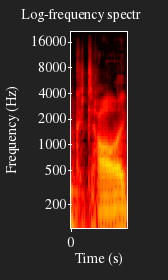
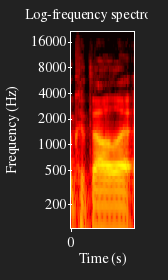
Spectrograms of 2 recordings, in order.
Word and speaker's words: Cathala: very very influenced by Cyades, the old Bruno Catala game. Um, and I want to say Bruno Feduti uh also worked on that was like I know right. I have terrible pronunciation. Clades was Bruno Cathala.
